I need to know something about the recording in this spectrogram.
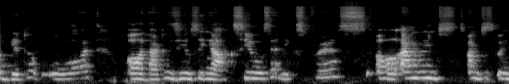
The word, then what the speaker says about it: Axios: Yeah, having not used this library before, I would have done like, let's try Axios, that's how you pronounce it, because then I'm just using the GitHub API without anything fancy on top.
